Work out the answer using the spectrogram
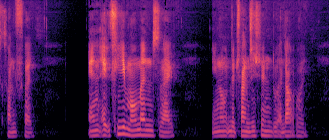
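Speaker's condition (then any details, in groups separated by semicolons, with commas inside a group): Spinal muscular atrophy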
